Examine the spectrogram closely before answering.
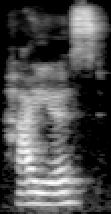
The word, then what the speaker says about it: highest: well and then also the gh like in the word highest or fighter or mighty right you don't hear the G um and that makes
